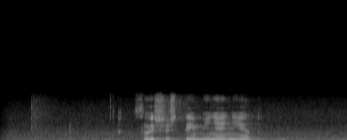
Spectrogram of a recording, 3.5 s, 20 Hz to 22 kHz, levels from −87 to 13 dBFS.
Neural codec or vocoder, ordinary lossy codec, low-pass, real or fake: none; none; 7.2 kHz; real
